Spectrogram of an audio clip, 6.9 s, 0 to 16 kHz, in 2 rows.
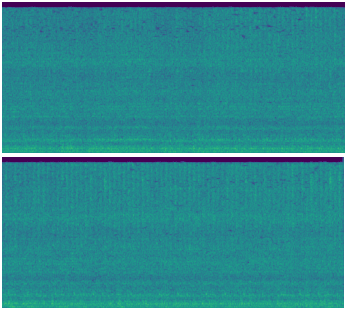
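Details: BMW R1200RT boxer twin idling with a busy, ragged note that never settles into a smooth beat; rough idle, cause not yet pinned down.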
